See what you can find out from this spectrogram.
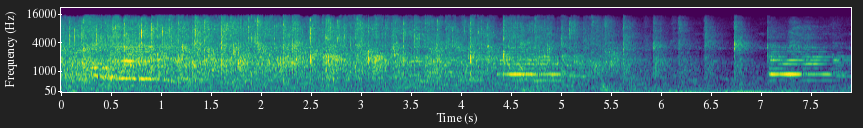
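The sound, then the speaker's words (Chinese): Audience applause at a Beijing traditional opera and folk performance show, with dense, steady clapping that gradually thins and softens toward the end and faint tonal sounds over it. “谢谢大家的掌声。”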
